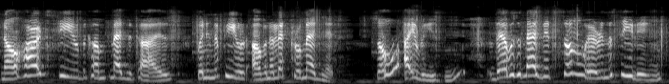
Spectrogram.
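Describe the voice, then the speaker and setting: A woman's voice: on the high side, sing-song, measured pace. A woman playing a shrewd elderly spinster who patiently and precisely explains a crime in a 1940s radio mystery. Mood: patient explaining. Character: shrewd, composed elderly spinster sleuth, retired physics teacher. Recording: muffled old-time radio recording.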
